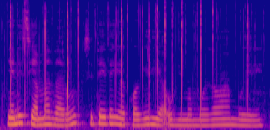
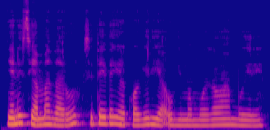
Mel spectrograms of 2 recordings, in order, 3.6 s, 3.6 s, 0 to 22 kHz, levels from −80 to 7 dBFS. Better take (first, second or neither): second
